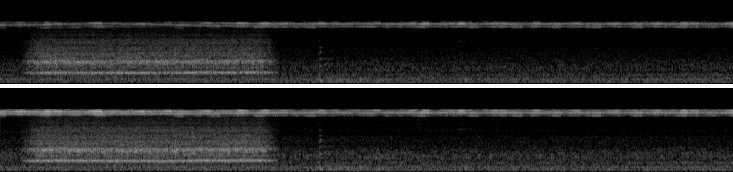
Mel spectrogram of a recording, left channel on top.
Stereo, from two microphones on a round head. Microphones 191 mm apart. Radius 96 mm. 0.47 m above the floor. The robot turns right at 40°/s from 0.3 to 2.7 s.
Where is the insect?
115° right; by 7.3 s 15° right.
